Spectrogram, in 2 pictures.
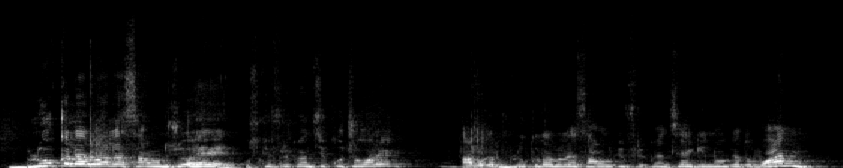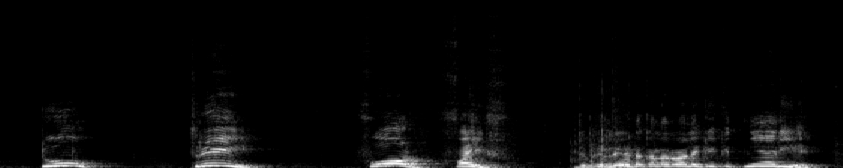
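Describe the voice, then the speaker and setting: A man's voice: extremely high pitch, expressive, normal speed. Science teacher quizzing his class. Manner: keeps checking that the class understands; counts aloud and quizzes students. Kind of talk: classroom lecture.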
